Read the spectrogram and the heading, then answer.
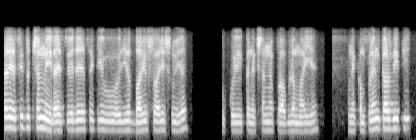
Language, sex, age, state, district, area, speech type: Urdu, male, 18-30, Uttar Pradesh, Saharanpur, urban, conversation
